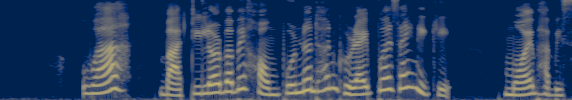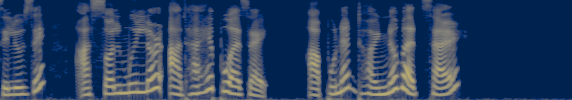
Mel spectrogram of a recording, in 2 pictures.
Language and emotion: Assamese, surprised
